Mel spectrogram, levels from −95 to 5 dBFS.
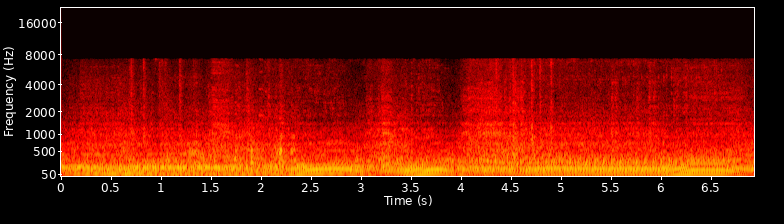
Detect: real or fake real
